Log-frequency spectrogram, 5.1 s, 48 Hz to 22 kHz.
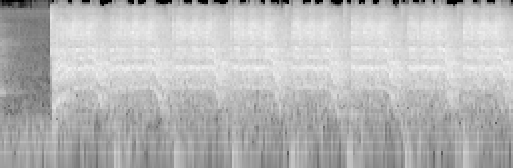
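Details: Gen 1 Suzuki Hayabusa with an ignition miss, cranking compression test on cylinder 3, reading 172 psi, consistent with cylinders 1 and 2 (173, 175). Brisk, even cranking at about three compression pulses a second; good compression.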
